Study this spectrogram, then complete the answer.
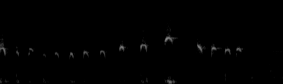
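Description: A person whistles in imitation of a robin's call, giving a quick series of short, sharp chirped notes at a steady rhythm with one louder accented note near the middle. The whistling is faint and close, with no talking.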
